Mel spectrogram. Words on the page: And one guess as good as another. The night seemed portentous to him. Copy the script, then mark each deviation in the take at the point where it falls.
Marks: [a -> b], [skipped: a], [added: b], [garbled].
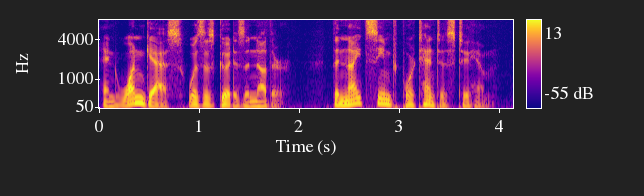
And one guess [added: was] as good as another. The night seemed portentous to him.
